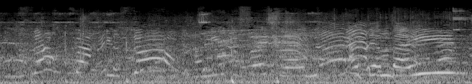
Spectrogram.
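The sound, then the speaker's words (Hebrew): A bustle of children playing outdoors during the summer vacation, many overlapping high-pitched voices shouting, calling and squealing continuously, with rising and falling cries and no clear words. “כשהחופש הגדול מגיע, מגיעים איתו מכל עבר קולות ה...”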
